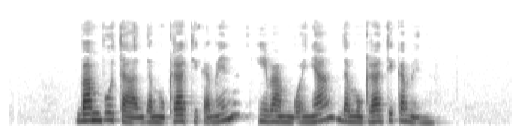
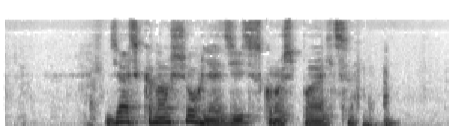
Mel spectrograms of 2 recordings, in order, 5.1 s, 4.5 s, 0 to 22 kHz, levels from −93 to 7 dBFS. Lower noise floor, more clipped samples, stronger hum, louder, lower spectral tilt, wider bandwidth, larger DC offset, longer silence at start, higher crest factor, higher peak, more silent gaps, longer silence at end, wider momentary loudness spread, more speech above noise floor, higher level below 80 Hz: first, -76 dBFS vs -56 dBFS; neither; neither; second, -26 LUFS vs -14 LUFS; first, -8 dB/octave vs -5.5 dB/octave; about the same, 11 kHz vs 11.5 kHz; neither; about the same, 0.75 s vs 0.85 s; first, 22 dB vs 14 dB; second, -6 dBFS vs -2 dBFS; neither; first, 0.8 s vs 0.55 s; second, 10 LU vs 13 LU; first, 51 dB vs 42 dB; second, -78 dBFS vs -32 dBFS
